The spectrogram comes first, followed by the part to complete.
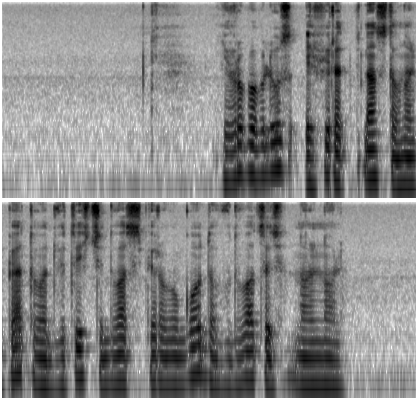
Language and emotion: Russian, neutral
